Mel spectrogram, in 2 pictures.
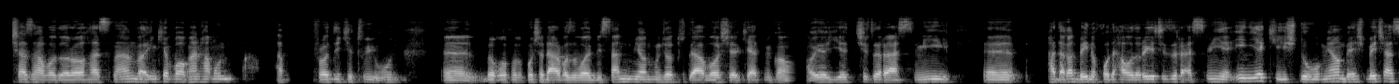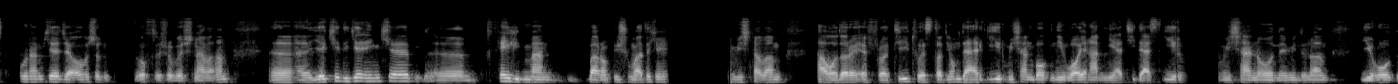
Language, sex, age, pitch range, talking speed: Persian, male, 20-39, 110-135 Hz, 140 wpm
